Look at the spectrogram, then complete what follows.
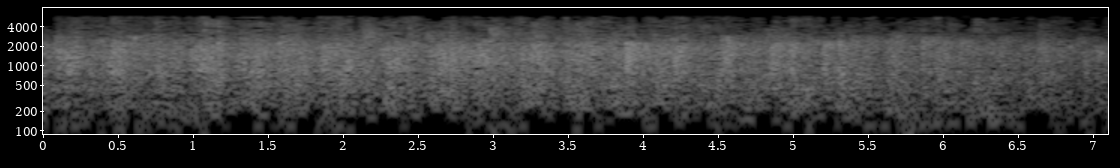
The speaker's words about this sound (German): Naja, das war ein bisschen verhaltener Applaus, gewesen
